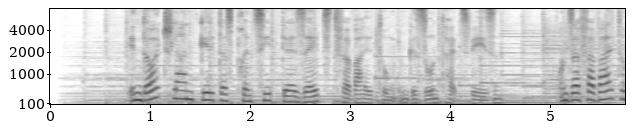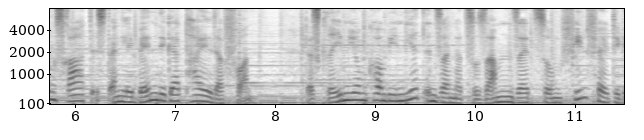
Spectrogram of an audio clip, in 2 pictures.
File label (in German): imagefilm; medizinischer dienst bw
